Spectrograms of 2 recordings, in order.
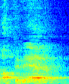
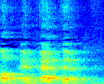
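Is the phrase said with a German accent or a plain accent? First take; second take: plain; German. First: Said in a plain accent, syllables linked smoothly. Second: Said in a German accent, each syllable separate. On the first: The speaker calls it right. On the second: The speaker calls it wrong.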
